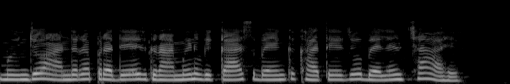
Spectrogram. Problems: none marked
